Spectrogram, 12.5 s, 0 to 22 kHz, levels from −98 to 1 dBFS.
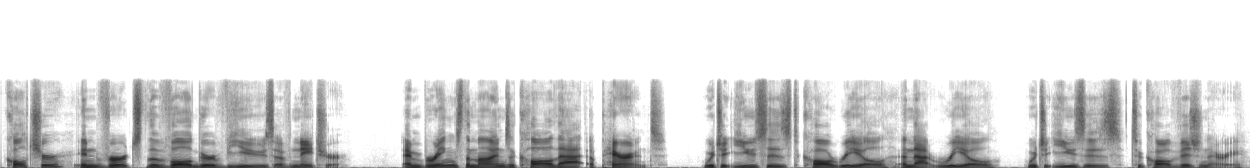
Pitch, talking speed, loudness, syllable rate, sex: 120 Hz, 145 wpm, -21 LUFS, 3.9 syllables/s, male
